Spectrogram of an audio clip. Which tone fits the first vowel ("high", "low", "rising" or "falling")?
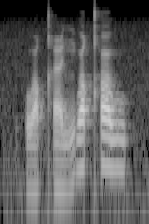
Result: low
